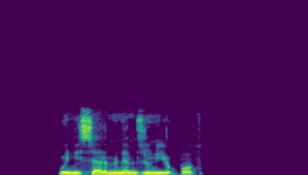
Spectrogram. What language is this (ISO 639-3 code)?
kab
